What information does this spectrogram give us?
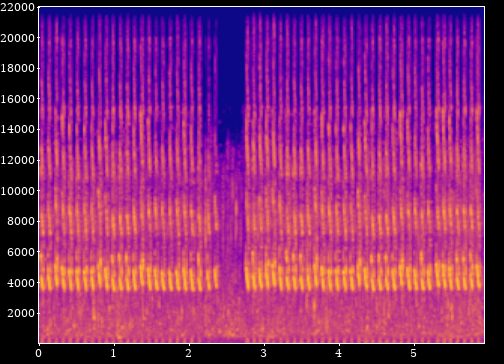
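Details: Cililin bird in lively song, used as a master tutoring recording: a fast, steady train of high, sharp chirps repeated about three to four per second, with one brief pause.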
